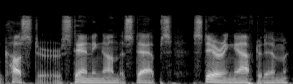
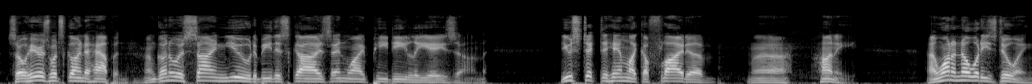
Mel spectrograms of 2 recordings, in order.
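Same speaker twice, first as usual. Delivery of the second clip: higher-pitched, pushy precinct captain; a captain pressing his man, voiced higher than the narrator; police captain; 8 semitones higher than usual. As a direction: lean on your sergeant like a boss who wants results. Captain assigns liaison.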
